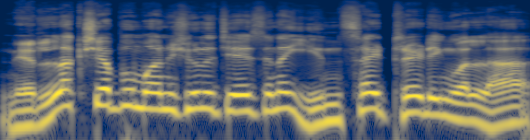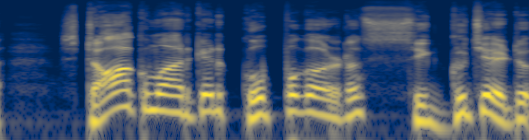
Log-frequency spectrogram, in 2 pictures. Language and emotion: Telugu, disgusted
